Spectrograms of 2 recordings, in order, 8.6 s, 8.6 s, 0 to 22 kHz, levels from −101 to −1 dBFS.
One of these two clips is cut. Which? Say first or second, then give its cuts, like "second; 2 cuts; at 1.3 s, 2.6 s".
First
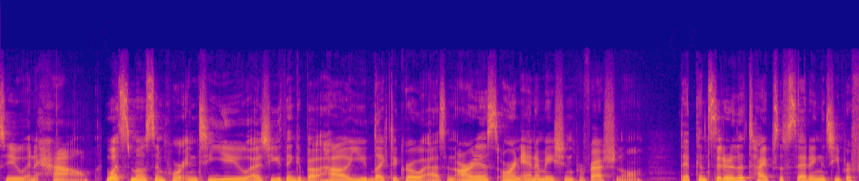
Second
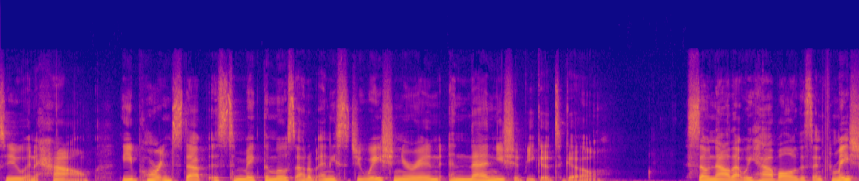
first; 2 cuts; at 1.0 s, 6.9 s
